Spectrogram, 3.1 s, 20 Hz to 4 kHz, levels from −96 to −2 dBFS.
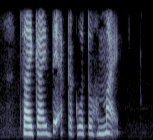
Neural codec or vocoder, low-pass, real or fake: none; 3.6 kHz; real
